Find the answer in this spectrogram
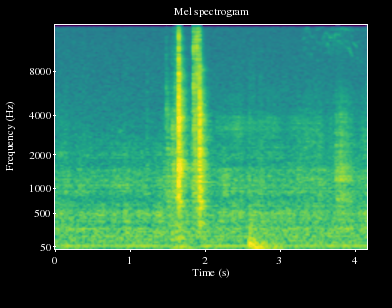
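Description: Two sharp clicks about a quarter second apart from the pull-chain switch of a bare-bulb attic light being pulled, turning the light on. A soft low thump follows about a second later.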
